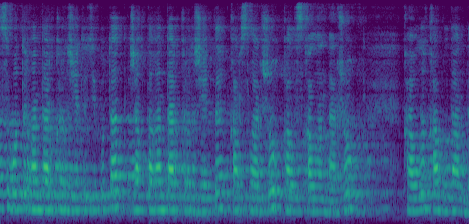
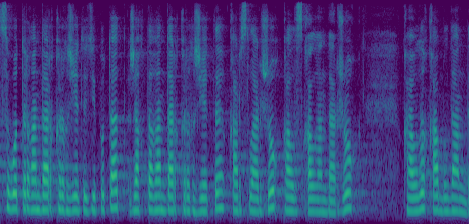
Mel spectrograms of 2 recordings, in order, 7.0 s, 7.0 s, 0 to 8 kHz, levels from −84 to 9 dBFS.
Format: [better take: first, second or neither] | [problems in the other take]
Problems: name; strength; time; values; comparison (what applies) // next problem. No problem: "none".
second | room echo; dies away in 2.7 s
